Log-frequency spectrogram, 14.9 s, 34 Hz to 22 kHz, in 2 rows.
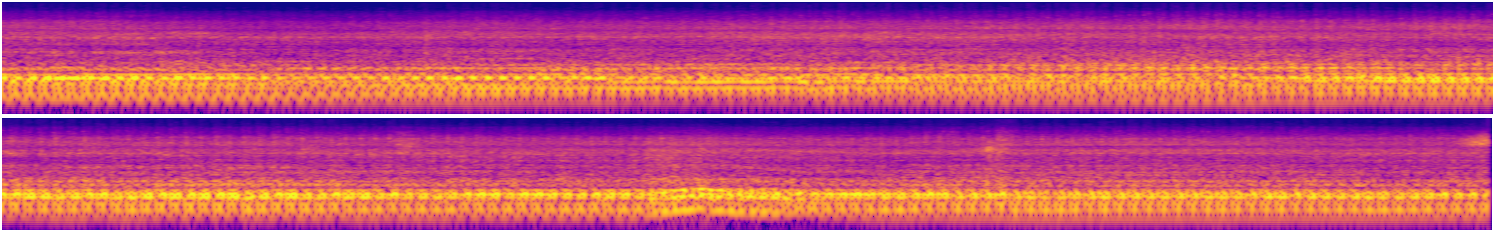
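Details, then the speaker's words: CFMoto 450 MT at 4,767 km after fixing failed cam chain tensioner that made engine very rough: steady, even single-cylinder idle, exhaust louder than engine, no mechanical clatter; harsh noise gone. "Ah, alhamdulillah langsung hilang, Teman-teman. Sekarang suara knalpotnya udah lebih kencang kan? Nah, ini daripada suara mesinnya langsung sembuh, Teman-teman."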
